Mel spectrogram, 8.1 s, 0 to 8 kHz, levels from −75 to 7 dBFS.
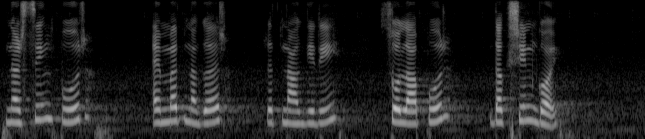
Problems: constant background noise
